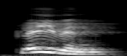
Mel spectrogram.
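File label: "pleiben", Breton; petit precis de prononciation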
